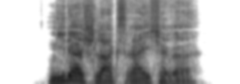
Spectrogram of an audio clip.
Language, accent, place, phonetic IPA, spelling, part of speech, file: German, Germany, Berlin, [ˈniːdɐʃlaːksˌʁaɪ̯çəʁə], niederschlagsreichere, adjective, De-niederschlagsreichere.ogg
- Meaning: inflection of niederschlagsreich: 1. strong/mixed nominative/accusative feminine singular comparative degree 2. strong nominative/accusative plural comparative degree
